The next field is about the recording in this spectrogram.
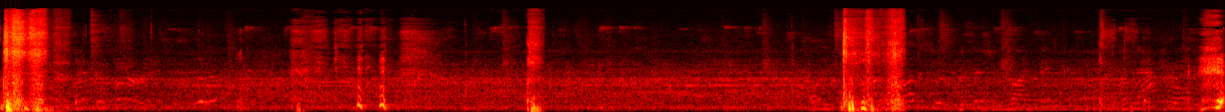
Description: Baby with the hiccups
